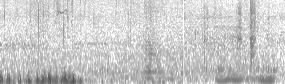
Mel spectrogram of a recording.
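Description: A flying insect's low buzzing hum, uneven and wavering in pitch.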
